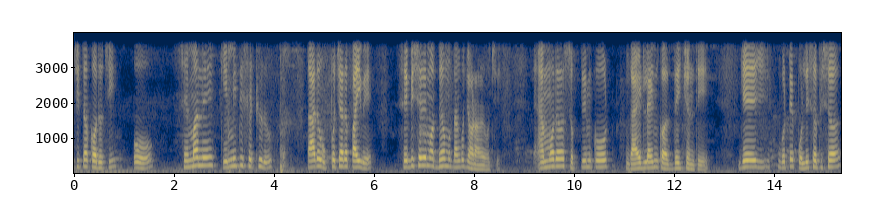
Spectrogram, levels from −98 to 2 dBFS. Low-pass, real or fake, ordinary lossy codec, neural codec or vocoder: 3.6 kHz; real; none; none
